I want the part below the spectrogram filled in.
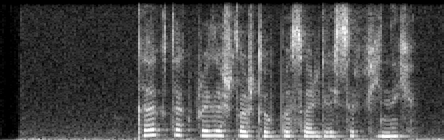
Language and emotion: Russian, neutral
